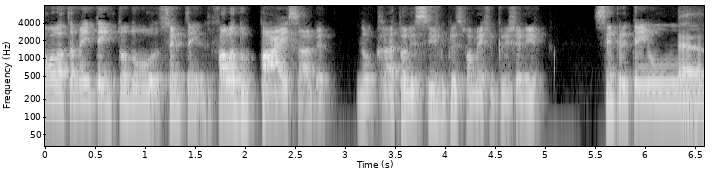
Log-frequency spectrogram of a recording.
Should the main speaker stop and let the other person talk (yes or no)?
yes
